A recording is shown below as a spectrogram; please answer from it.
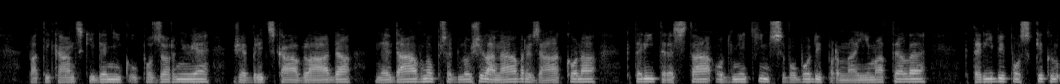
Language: Czech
